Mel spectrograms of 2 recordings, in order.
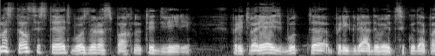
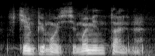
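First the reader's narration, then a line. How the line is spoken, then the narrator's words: Quick whisper. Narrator (Russian): он шепотом бросил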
